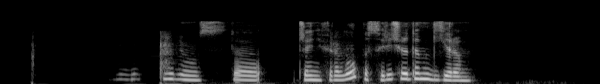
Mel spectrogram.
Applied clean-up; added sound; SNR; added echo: neural mask model DeepFilterNet 3.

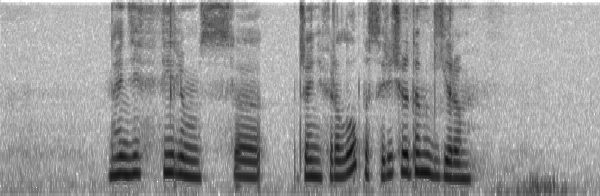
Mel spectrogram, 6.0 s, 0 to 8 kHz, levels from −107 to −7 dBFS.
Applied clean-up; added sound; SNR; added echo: none; none; none; none.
